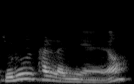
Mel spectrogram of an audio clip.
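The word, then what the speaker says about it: Jerusalem: 들어서 어떤 도시냐면 메카나 예루살렘이라고 하는데 원래 발음은 주루살렘이에요 예루살렘에도 다 알아들어요 카발라와 같은 도시 다른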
